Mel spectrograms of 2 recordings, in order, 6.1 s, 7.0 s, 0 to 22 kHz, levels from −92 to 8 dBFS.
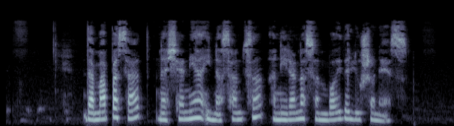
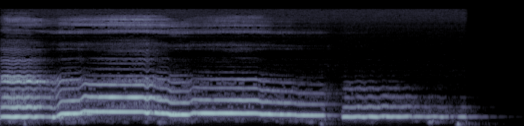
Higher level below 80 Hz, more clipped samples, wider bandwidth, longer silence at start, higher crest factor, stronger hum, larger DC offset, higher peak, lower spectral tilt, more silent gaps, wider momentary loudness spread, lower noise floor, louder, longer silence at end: second, -78 dBFS vs -68 dBFS; neither; second, 11.5 kHz vs 16.5 kHz; first, 1.1 s vs 0 s; first, 20 dB vs 14 dB; neither; neither; first, -8 dBFS vs -14 dBFS; about the same, -3 dB/octave vs -4 dB/octave; neither; second, 6 LU vs 16 LU; second, -71 dBFS vs -75 dBFS; first, -25 LUFS vs -28 LUFS; about the same, 0.65 s vs 0.7 s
